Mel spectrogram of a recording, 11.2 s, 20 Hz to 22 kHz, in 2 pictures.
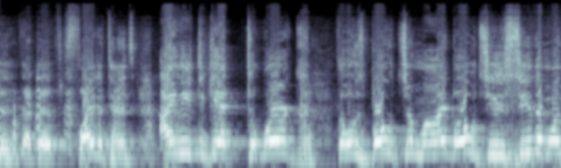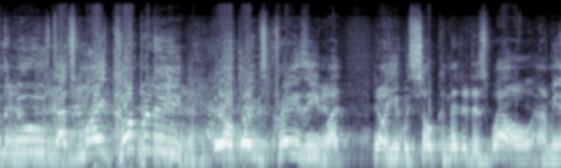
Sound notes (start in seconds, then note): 5.4 laughter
